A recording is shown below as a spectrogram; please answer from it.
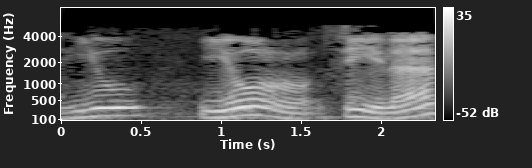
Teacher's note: يرسل عاوزين الراء المفخمة والياء المرققة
